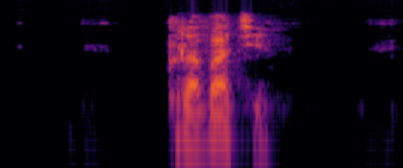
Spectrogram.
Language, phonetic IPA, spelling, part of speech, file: Russian, [krɐˈvatʲɪ], кровати, noun, Ru-кровати.ogg
- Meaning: inflection of крова́ть (krovátʹ): 1. genitive/dative/prepositional singular 2. nominative/accusative plural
